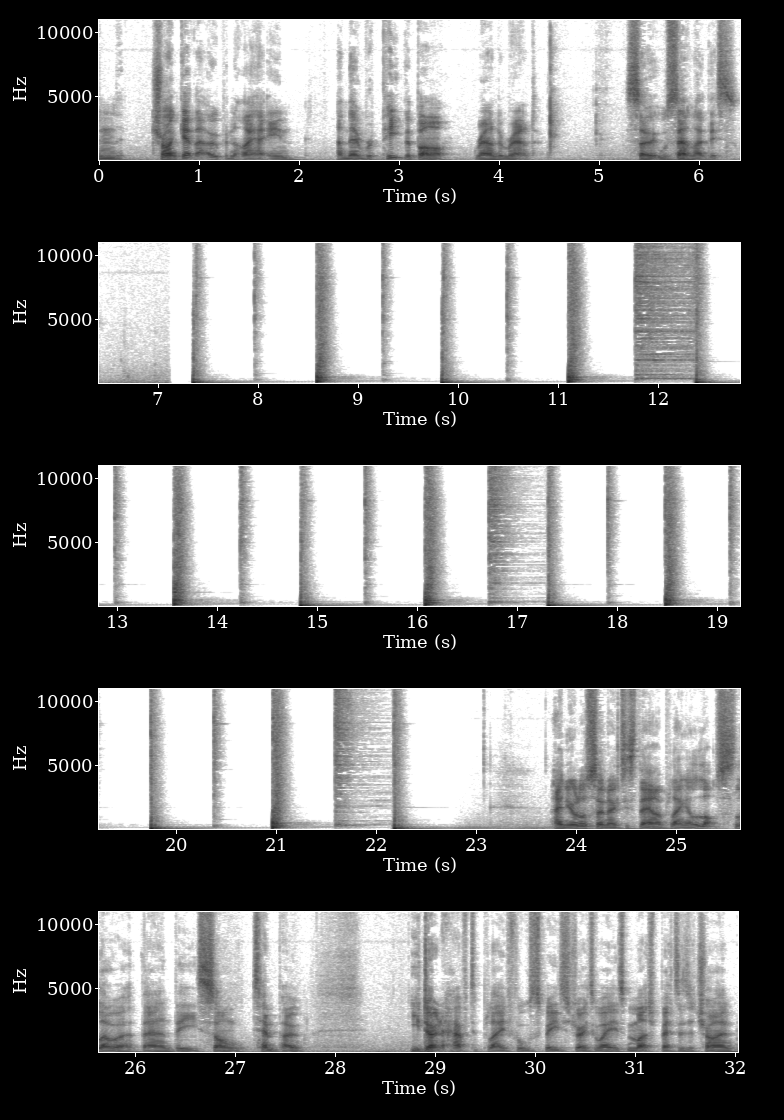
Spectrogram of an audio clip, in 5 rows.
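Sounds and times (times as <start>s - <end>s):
bass drum: 7.3s - 7.8s, 9.8s - 10.2s, 14.8s - 15.2s, 19.8s - 20.1s, 22.2s - 22.4s
open hi-hat ringing hiss: 22.8s - 32.0s.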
